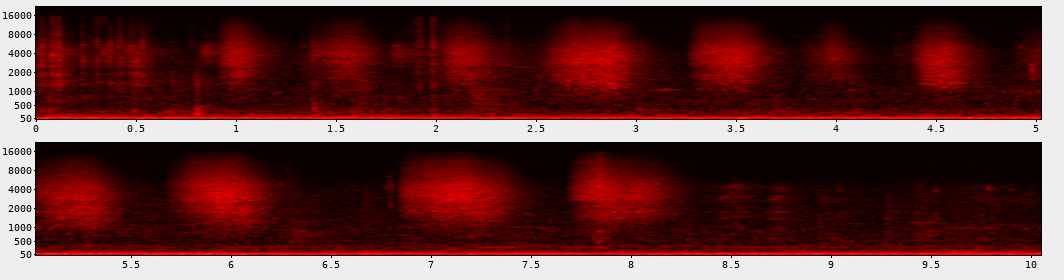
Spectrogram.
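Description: Close-up mouth sounds of chewing a hand-fed mouthful of rice and fried fish: about a dozen short, wet chewing noises, roughly two a second, stopping near the end, over a low steady hum.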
